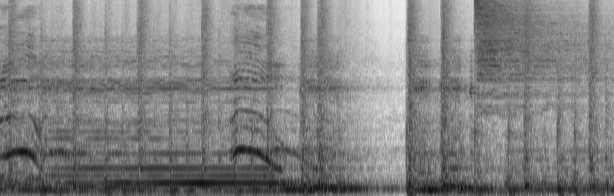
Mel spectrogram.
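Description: Live rock band playing an instrumental passage: electric guitar with notes that bend up and down, held over bass and a drum kit. About three and a half seconds in the band drops out briefly, then comes back in with a cymbal crash.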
